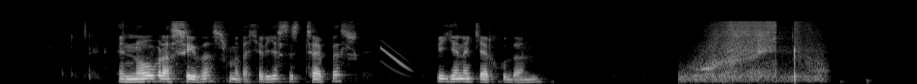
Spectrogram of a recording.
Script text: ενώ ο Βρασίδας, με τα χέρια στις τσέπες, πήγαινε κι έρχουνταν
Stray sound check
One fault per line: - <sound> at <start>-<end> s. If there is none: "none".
- chirp at 3.8-4.1 s
- whoosh at 6.8-8.3 s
